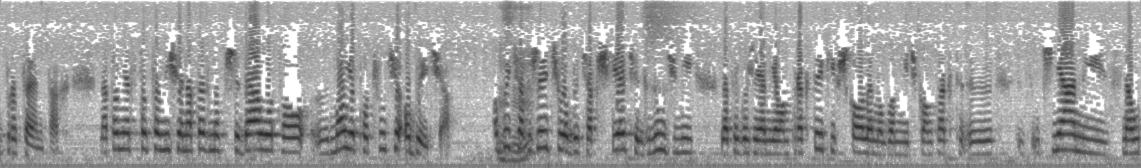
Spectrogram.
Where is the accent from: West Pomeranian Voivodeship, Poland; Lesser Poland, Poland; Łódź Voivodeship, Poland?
West Pomeranian Voivodeship, Poland; Szczecinek; Ja jestem ze Szczecinka. To jest miasto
